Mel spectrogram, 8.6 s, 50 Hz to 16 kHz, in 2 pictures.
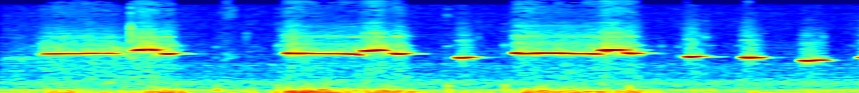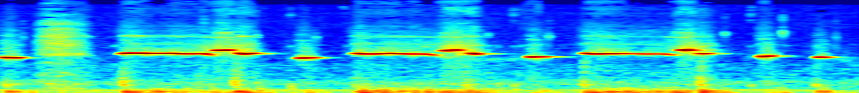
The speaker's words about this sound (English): Oh! 20 years on the telly of the liver birds. Guess whose whistle introduced that? Alan Cumings, the great Scottish actor.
